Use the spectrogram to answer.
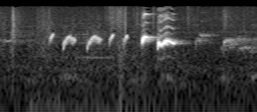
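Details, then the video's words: Caged red-whiskered bulbul singing in the morning: a run of five quick whistled notes, each dipping then rising, followed by two loud ringing downward-slurred whistles and softer trailing warbles. "chào mào hót sáng QUÁ HAY"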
